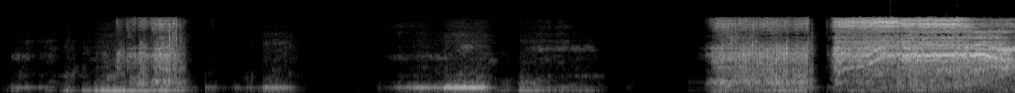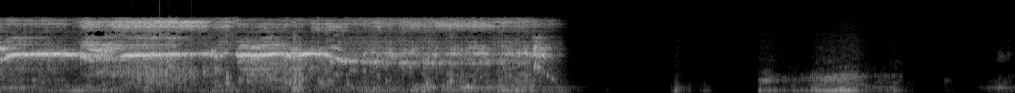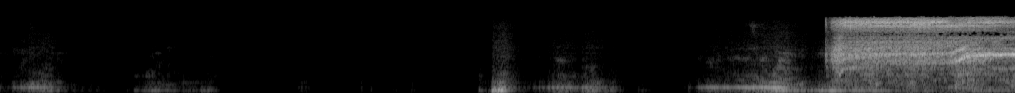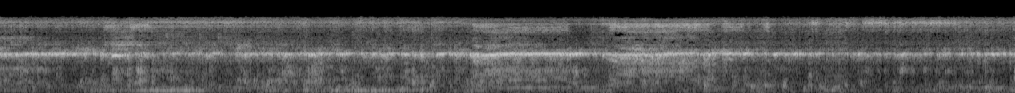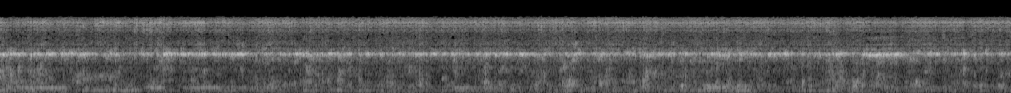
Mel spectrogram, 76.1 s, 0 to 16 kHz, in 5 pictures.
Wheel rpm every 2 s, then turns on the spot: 0, 10, 0, 0, 0, 20, 140, 200, 220, 220, 180, 90, 0, 0, 0, 0, 0, 0, 0, 0, 0, 80, 200, 230, 230, 230, 230, 220, 230, 230, 230, 230, 230, 230, 230, 230, 230, 230.
10-12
